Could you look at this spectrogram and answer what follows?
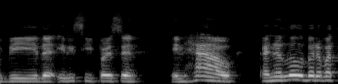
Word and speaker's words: Howe: It's Howe. Nobody in Texas knows how to spell it except the locals.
